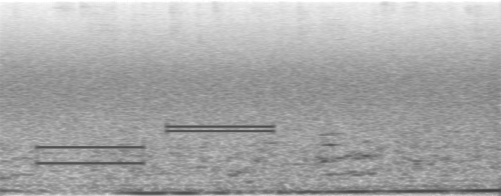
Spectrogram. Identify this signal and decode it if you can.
Aircraft SELCAL, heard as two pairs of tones, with radio hiss, a squelch burst at the end and the noise of a cafe. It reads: DJ-PQ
